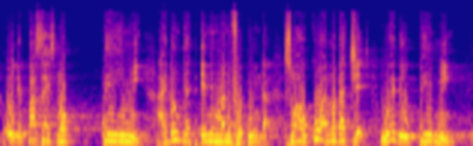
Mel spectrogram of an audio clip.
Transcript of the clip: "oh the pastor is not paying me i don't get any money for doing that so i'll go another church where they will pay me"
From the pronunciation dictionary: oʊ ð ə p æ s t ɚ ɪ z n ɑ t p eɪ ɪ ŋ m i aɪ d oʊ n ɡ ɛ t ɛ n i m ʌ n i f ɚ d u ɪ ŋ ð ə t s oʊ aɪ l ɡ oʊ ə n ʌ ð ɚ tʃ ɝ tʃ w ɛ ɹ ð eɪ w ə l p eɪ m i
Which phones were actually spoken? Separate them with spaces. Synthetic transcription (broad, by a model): oʊ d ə p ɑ s t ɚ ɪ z n ɑ t p eɪ ɪ ŋ m i aɪ d oʊ n ɡ ɛ t ɛ n i m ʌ n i f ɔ d u ɪ ŋ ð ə t s oʊ aɪ w ɡ oʊ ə n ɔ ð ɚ tʃ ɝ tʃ w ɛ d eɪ w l p eɪ m i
